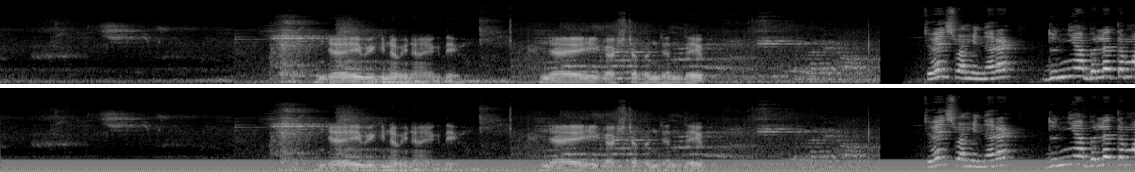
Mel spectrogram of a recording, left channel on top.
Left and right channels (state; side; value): noise; right; hum, 3 dB below the sound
